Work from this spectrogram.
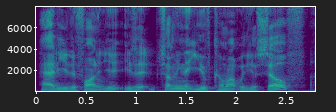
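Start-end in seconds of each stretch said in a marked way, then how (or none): none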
